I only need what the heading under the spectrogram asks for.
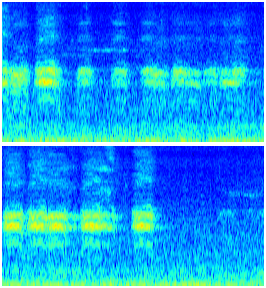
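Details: Several crows calling loudly while fighting for food: a steady run of harsh, hoarse caws, about a dozen in eight seconds, some doubled in quick pairs, over a constant low background rumble.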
